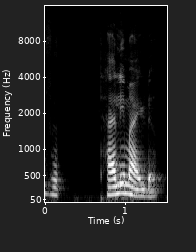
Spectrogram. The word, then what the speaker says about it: phthalimide: Gabriel phthalimide, pH is silent here.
